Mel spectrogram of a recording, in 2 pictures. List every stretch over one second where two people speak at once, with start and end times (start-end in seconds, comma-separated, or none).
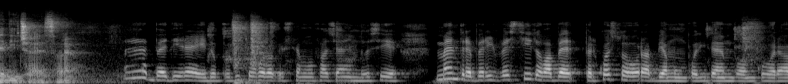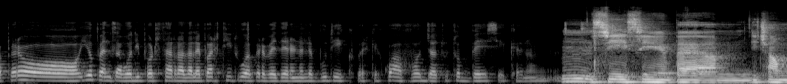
none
